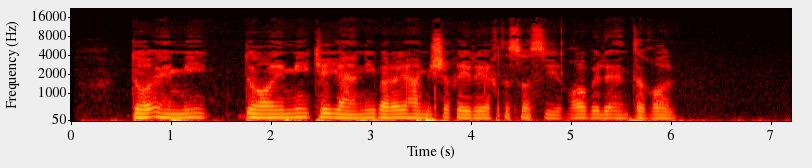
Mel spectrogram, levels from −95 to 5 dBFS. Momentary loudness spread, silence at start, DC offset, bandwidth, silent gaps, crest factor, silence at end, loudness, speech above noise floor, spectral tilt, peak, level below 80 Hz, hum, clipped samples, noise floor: 8 LU; 0.4 s; under 0.1%; 15.5 kHz; none; 18 dB; 0.3 s; -35 LUFS; 31 dB; -5.5 dB/octave; -16 dBFS; -44 dBFS; none; under 0.1%; -64 dBFS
